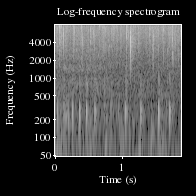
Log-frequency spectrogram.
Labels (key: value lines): label: biophony, pulse
recorder: SoundTrap 500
